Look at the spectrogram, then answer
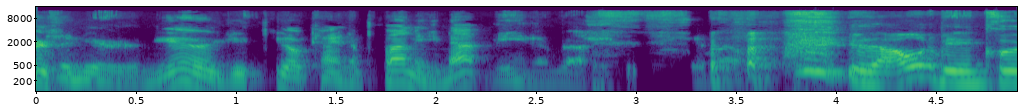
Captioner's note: laughs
